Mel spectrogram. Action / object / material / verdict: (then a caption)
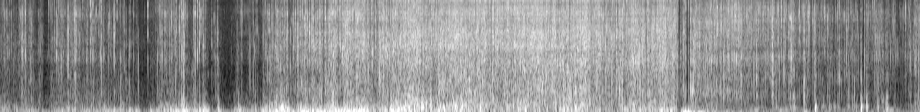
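scrape / thin plastic film / plastic / none. Clear, thin plastic wrap is crumpled, crinkled and crushed with fingers and long nails right beside the mic. A dense, continuous crackle of bright snaps over a low rustling rumble swells louder in the middle, then eases off toward the end.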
